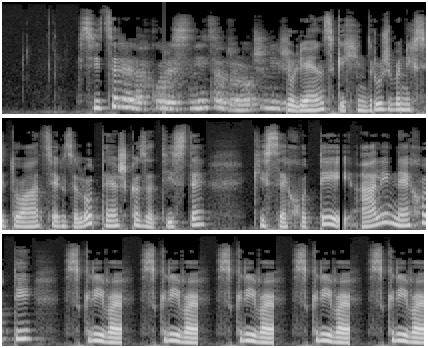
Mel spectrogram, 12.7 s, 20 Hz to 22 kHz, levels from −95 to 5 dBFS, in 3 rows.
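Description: The clip is speech. From 1.14 to 2.85 s the sound turns roomy and hollow. It loses bass and drops by about 5 dB. Background noise rises to roughly 35 dB below the speech. The change in and out is abrupt. This is likely a switch to a distant microphone, with the close microphone's signal missing for that stretch. There are two gaps between stream segments. The first is a 12 ms hole at 1.61 s, inside the distant-microphone stretch. The second runs from 7.62 to 7.66 s and lasts 41.5 ms. Both have hard edges and are filled with silence. They fall 6 s apart, which points to 6-second segments whose time stamps don't quite meet. Nothing is lost; the sound just pauses. From 9.68 s to the end, a 759 ms piece repeats exactly, back to back, four times. The clip ends inside this repetition. It is a broken-record loop. The player, encoder or stream likely stalled and kept resending the last fragment it held. 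The audio that should have played in those final three seconds is lost.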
